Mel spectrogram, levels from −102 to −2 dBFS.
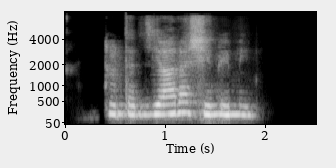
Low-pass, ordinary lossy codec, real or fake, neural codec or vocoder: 7.2 kHz; AAC, 32 kbps; fake; codec, 16 kHz, 1 kbps, X-Codec, WavLM features, trained on Multilingual LibriSpeech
